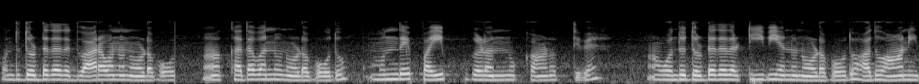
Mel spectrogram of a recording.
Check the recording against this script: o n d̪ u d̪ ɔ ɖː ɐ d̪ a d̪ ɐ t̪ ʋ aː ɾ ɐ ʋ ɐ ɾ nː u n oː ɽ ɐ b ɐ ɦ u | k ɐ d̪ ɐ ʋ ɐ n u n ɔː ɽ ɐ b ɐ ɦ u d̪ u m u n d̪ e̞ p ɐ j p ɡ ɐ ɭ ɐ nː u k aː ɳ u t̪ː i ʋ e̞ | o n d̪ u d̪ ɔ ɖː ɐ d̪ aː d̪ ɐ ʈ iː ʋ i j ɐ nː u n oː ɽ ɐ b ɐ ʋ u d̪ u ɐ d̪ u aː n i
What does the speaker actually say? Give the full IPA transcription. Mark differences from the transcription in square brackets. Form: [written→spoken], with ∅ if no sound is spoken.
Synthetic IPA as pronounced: o n d̪ u d̪ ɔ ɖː ɐ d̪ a d̪ ɐ [t̪→d̪] ʋ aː ɾ ɐ ʋ ɐ [ɾ→∅] nː u n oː ɽ ɐ b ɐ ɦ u | k ɐ d̪ ɐ ʋ ɐ [n→nː] u n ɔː ɽ ɐ b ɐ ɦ u d̪ u m u n d̪ e̞ p ɐ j p ɡ ɐ ɭ ɐ nː u k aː ɳ u t̪ː i ʋ e̞ | o n d̪ u d̪ ɔ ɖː ɐ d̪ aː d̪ ɐ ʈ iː ʋ i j ɐ nː u n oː ɽ ɐ b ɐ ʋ u d̪ u ɐ d̪ u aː n i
